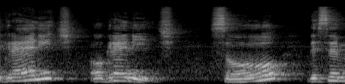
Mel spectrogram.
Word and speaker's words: Greenwich: is silent it's not green witch there's no green here it's granite either you say greenwich or greenwich so the same with americans there is no this is silent the w is silent another w case of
